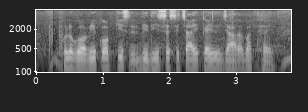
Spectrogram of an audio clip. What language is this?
Magahi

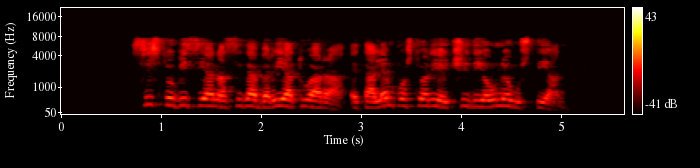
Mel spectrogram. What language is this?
Basque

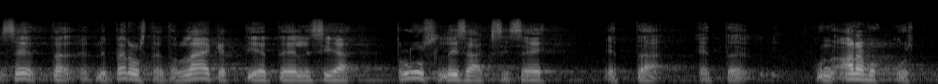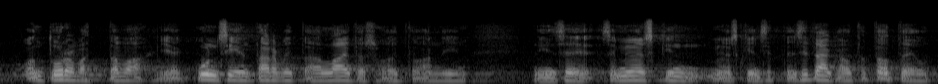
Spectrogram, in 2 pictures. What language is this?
Finnish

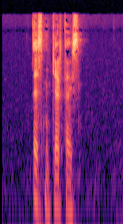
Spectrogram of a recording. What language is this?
Latvian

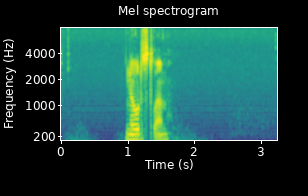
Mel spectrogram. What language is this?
Swedish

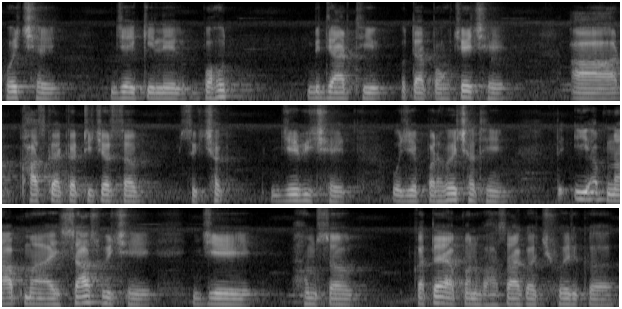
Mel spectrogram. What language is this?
Maithili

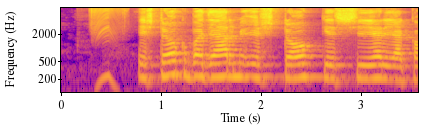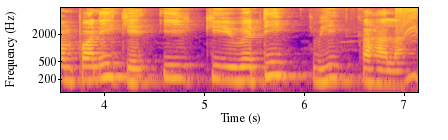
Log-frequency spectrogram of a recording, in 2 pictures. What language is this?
Bhojpuri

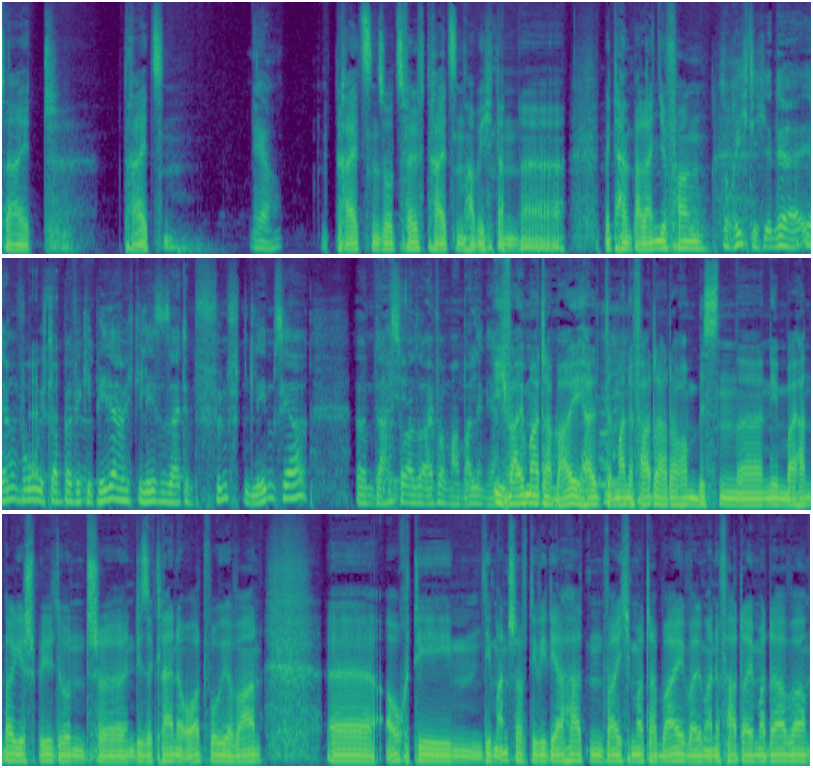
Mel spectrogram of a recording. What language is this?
German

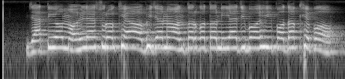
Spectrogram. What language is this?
Odia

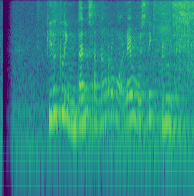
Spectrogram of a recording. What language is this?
Javanese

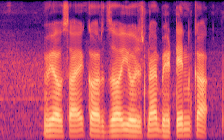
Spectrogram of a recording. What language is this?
Marathi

